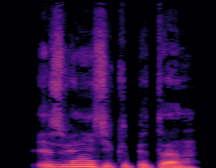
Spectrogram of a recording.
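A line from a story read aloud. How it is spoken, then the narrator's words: Rasped. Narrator (Russian): прохрипел он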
